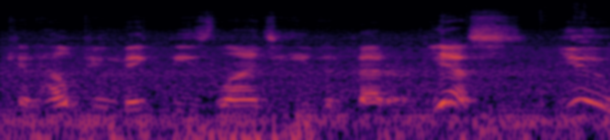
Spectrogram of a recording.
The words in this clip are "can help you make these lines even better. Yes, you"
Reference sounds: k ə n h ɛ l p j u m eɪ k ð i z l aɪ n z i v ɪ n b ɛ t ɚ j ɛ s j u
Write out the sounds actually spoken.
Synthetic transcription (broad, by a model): k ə n h ɛ l p j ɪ m eɪ k ð i z l aɪ n z i v ɪ n b ɛ t ɚ j ɛ s j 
